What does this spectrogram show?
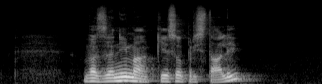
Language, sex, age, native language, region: Slovenian, male, 18-29, Slovenian, Central Slovenia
